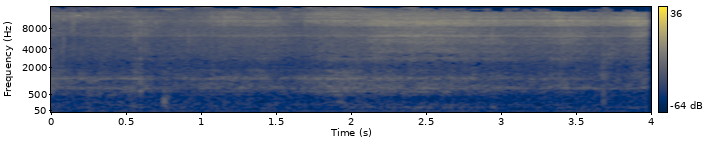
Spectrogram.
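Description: A person blowing a long breath into the mouthpiece of an evidential breath-testing machine: a steady hiss of air that swells about a second and a half in and eases near the end.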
